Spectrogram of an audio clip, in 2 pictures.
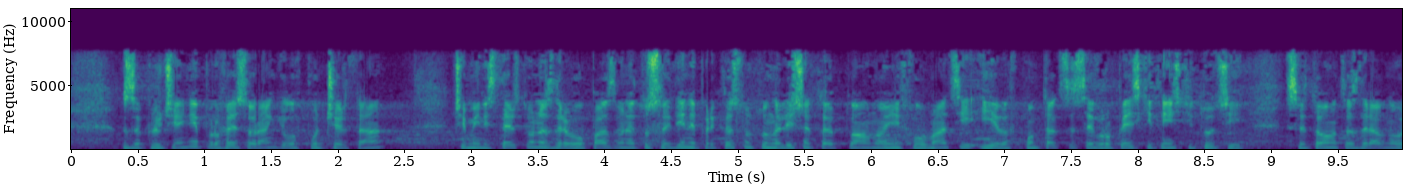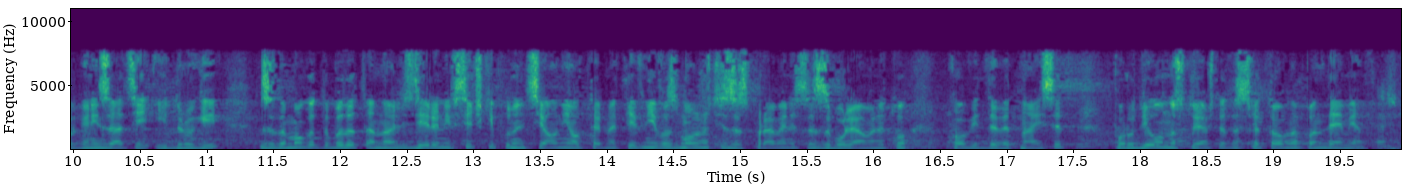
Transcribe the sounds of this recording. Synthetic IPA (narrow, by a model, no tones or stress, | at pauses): vzɐklʲut͡ʃɛniɛpɾofɛsoɾaŋɡʲɛlˠofpott͡ʃːɛɾt̪a | t͡ʃɛminist̪ɛɾst̪vonɐzd̪ɾɐvɛopazvɐnɛt̪oslɛd̪inɛpɾɛkɤsnot̪onɐlit͡ʃnət̪əːk̚t̪ualˠnɐinfoɾmat̪siəʔiɛvɐfkont̪ak̚t̪səsɛvɾopɛjskit̪ɛinst̪it̪ut̪siː | svɛt̪ɔvnət̪əzd̪ɾavnəoɾɡɐnizat̪sijəʔid̪ɾuɡ̟ʲi | zɐd̪ɐmɔɡəd̪ːɐbɤd̪ət̪ɐnɐliziɾənifsit͡ʃkipot̪ɛnt̪sialˠniɐlˠt̪ɛɾnɐt̪ivnivɐzmɔʒnost̪izɐspɾavɛnɛsɐzːɐbolʲavɐnɛt̪o | kɔvid̪ːɛvɛt̪najsɛt̪poɾod̪ilˠonɐst̪ojaʃt̪ət̪əsvɛt̪ɔvnəpɐnd̪ɛmijə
